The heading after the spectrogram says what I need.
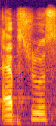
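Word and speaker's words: abstruse: इसको ऑब्सस एब्स्ट्र्यूस। ठीक है? इस तरीके से प्रोनाउंस करते हैं।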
